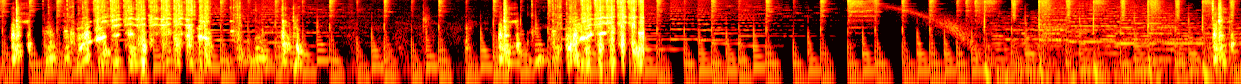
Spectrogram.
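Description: A sewing machine stitches a hem on a dolman-sleeve top in bursts of rapid mechanical whirring, with two longer runs and quieter stretches of slower stitching and clicks between them. It sounds close and moderately loud.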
